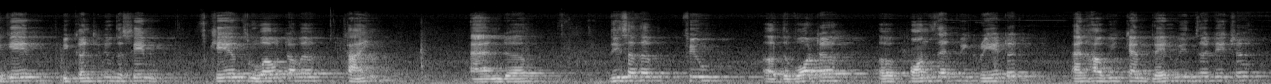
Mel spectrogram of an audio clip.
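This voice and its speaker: A middle-aged Sri Lankan man speaks slightly high-pitched into a handheld mic, pausing often and filling gaps with "uh" as he presents slides. The hall rings with long reverb. A steady hum of room noise sits under his voice. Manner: hesitant, searching for words, frequent fillers. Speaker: architect giving a lecture. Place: lecture hall, indoors. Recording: echoey hall with background hum.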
